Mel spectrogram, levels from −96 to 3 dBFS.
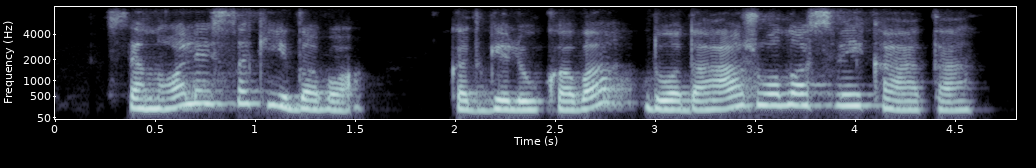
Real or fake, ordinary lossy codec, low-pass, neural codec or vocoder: real; Opus, 32 kbps; 7.2 kHz; none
